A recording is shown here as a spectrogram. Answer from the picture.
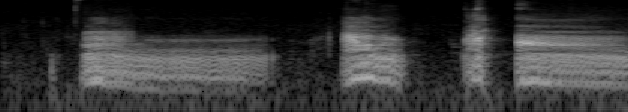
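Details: Yorkshire Terrier tussling with a hairbrush: long, buzzy play growls, one lasting over a second, broken by shorter rising growl-yaps.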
